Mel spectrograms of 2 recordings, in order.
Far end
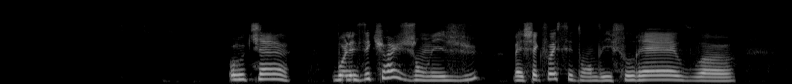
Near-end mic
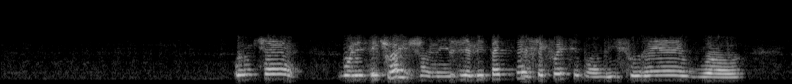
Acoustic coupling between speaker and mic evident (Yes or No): Yes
